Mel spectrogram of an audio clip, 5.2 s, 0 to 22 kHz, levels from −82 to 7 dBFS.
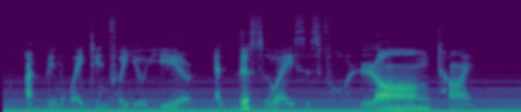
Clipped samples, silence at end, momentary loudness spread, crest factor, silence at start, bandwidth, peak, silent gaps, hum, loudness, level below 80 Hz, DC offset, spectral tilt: under 0.1%; 0 s; 15 LU; 22 dB; 0.05 s; 10.5 kHz; -6 dBFS; none; none; -29 LUFS; -34 dBFS; under 0.1%; -7.5 dB/octave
